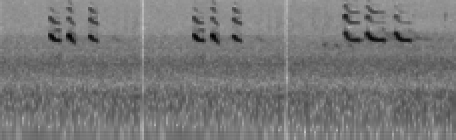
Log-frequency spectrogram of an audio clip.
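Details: Common greenshank calling in three bursts of ringing, downslurred notes, each burst a quick run of three clear whistled tews, separated by pauses of about a second, over a low background rumble.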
